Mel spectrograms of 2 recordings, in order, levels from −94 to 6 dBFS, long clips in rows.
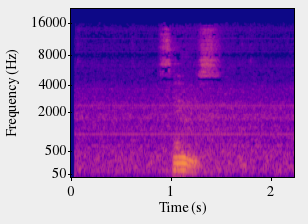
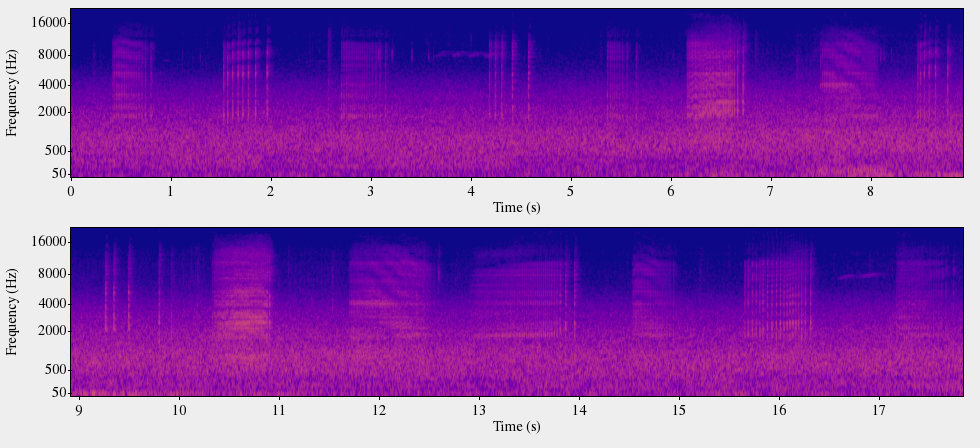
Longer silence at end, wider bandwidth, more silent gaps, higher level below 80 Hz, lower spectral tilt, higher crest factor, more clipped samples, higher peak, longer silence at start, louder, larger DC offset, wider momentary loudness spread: about the same, 0 s vs 0 s; second, 16.5 kHz vs over 20 kHz; neither; about the same, -64 dBFS vs -60 dBFS; first, -5 dB/octave vs -2.5 dB/octave; about the same, 20 dB vs 22 dB; neither; first, -14 dBFS vs -24 dBFS; about the same, 0.05 s vs 0 s; first, -32 LUFS vs -45 LUFS; neither; first, 20 LU vs 8 LU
